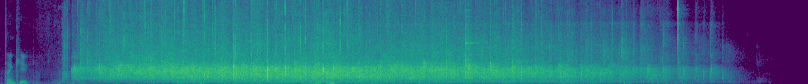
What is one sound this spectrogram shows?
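An audience applauds in a large room.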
